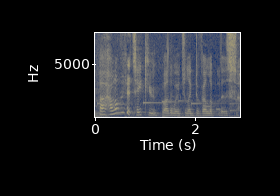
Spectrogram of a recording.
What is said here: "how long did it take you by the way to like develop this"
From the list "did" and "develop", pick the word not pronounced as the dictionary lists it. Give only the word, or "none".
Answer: none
